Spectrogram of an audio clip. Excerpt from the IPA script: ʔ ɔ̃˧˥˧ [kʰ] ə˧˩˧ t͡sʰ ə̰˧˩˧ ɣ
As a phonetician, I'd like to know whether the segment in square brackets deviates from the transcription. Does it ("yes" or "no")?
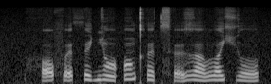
no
